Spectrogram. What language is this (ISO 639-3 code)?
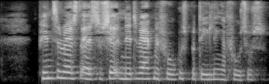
dan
